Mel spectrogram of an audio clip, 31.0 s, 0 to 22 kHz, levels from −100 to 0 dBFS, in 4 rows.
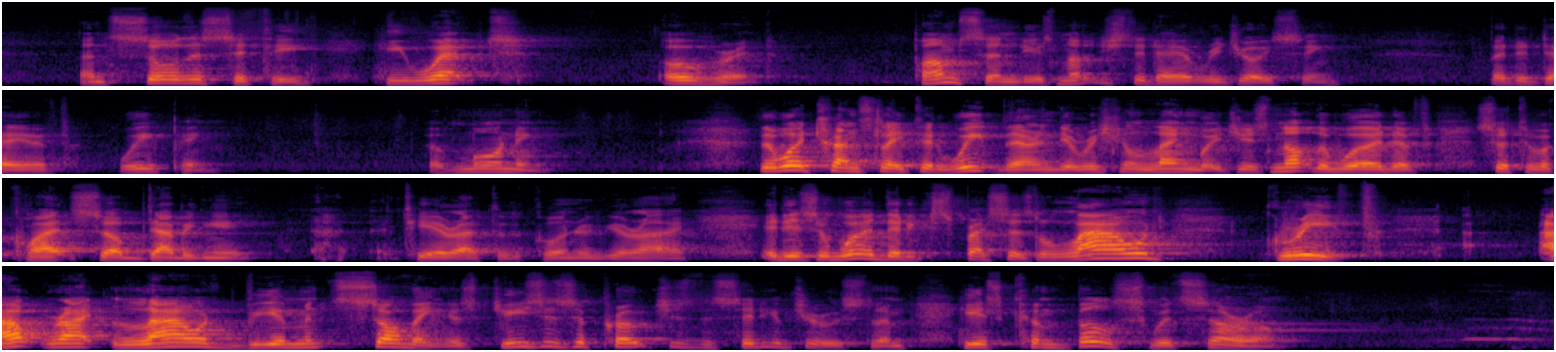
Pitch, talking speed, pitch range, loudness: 145 Hz, 150 wpm, 120-175 Hz, -37 LUFS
